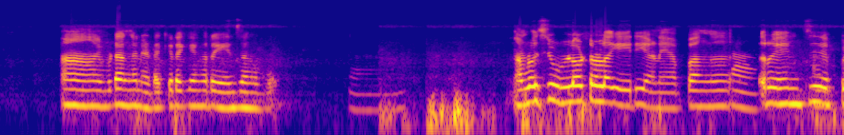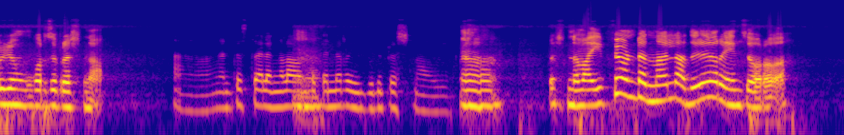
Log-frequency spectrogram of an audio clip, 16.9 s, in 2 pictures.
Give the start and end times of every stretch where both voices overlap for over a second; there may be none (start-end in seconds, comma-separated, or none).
none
